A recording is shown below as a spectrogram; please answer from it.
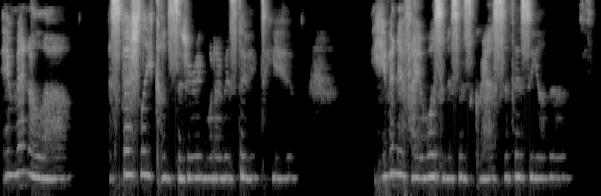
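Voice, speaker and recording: Speaking in an extremely high, girlish voice that remains soft and breathy, a woman acts as a gentle young female vampire in an intimate, scripted ASMR roleplay. Her delivery is flat and very slow, tender and edging into a whisper, with little pitch movement. The mood is grateful and gentle.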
